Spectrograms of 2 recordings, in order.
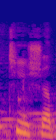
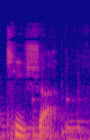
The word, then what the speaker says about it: Tisha: her sweaters and t-shirts when she says t-shirt quickly it sounds like tisha this is a fantastic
